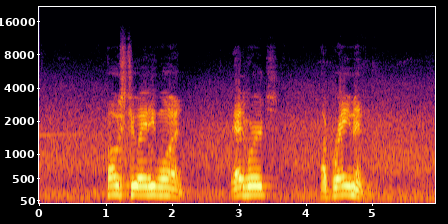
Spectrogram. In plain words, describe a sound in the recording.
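An elderly man speaks slowly through a loudspeaker outdoors.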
